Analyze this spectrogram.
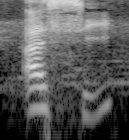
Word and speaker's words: assis: The final consonant is not pronounced. For example, in vous, alors, assis, you have an S in the end, but you don't pronounce it.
